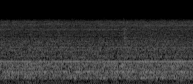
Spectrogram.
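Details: APC XS 1300 desktop UPS with the temperature sensor reconnected. A soft, even airy cooling-fan whir at constant pitch with no beeping: running normally with no error, estimated runtime 14 minutes.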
